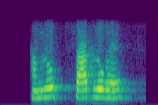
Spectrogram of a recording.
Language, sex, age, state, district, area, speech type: Hindi, female, 60+, Uttar Pradesh, Varanasi, rural, conversation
